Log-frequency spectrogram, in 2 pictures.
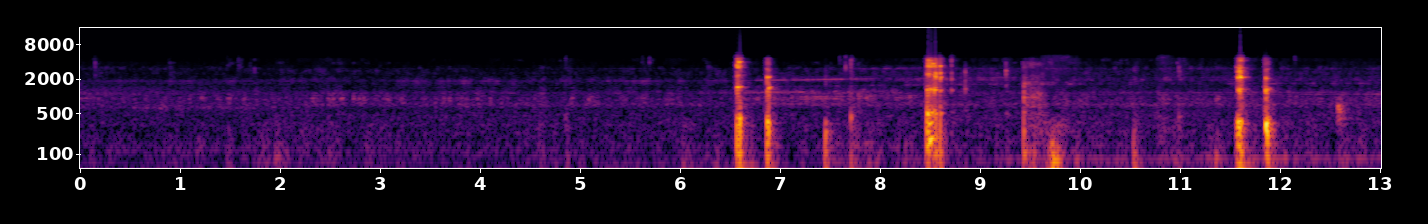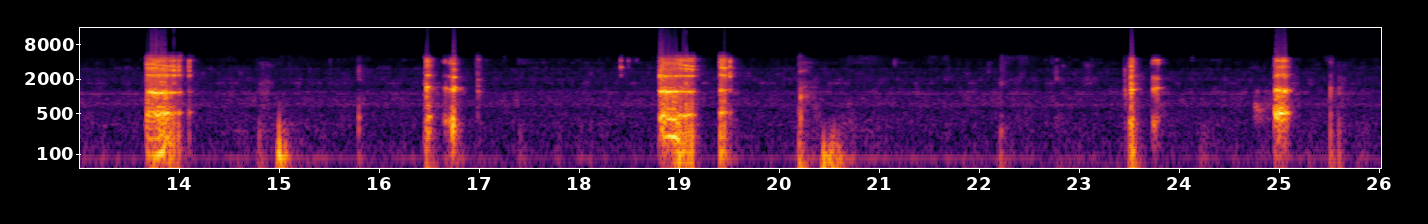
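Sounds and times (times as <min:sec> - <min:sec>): woman burping: 0:13.7 - 0:14.2, 0:18.8 - 0:19.2, 0:24.9 - 0:25.2.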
